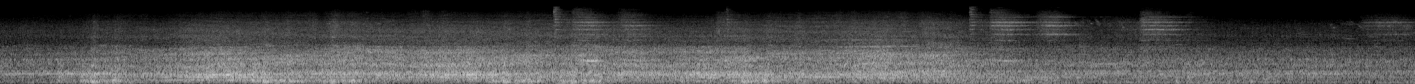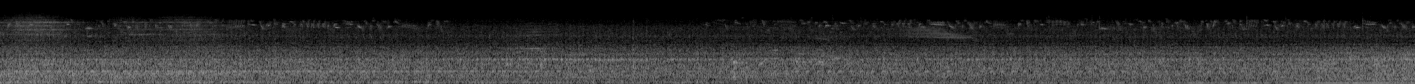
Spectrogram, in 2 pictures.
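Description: Train running past on the rails. Its rumble builds over the first couple of seconds, holds for several seconds, then slowly fades away. Several brief high wheel squeals sound as it goes.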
